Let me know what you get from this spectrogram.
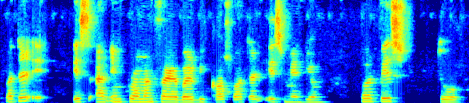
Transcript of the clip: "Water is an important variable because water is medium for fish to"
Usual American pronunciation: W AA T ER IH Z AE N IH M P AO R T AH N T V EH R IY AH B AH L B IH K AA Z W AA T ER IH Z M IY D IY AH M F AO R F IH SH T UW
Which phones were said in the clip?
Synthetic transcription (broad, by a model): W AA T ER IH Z AE N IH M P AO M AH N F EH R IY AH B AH L B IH K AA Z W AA T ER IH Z M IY D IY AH M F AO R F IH S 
